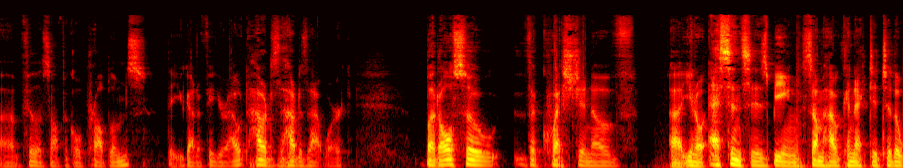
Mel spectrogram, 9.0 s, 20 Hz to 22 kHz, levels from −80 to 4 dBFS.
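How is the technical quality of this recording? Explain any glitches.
The recording has two glitches, both loose connector crackle. The first runs from 5.54 to 5.86 s, between "also the" and "of uh you know". The second runs from 7.97 to 8.18 s, after "uh you know essences". A worn contact briefly breaks the signal path, chopping the audio into an irregular, scratchy crackle.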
